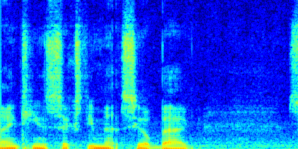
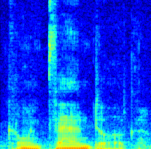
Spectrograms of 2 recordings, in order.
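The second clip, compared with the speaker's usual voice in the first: Massachusetts accent; 2 semitones lower, 3 dB quieter than usual. Shown as a demonstration. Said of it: "like, a Massachusetts accent".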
